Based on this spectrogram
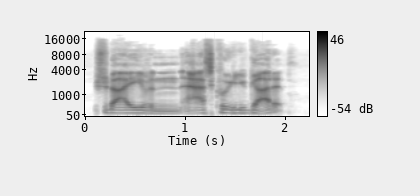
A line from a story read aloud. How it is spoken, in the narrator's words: She chuckled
